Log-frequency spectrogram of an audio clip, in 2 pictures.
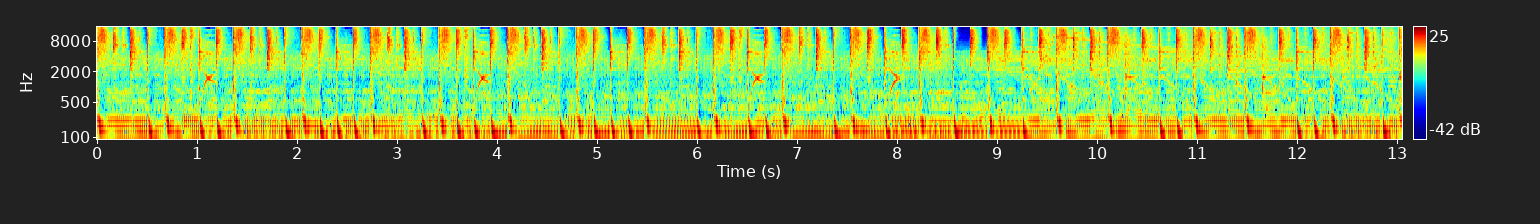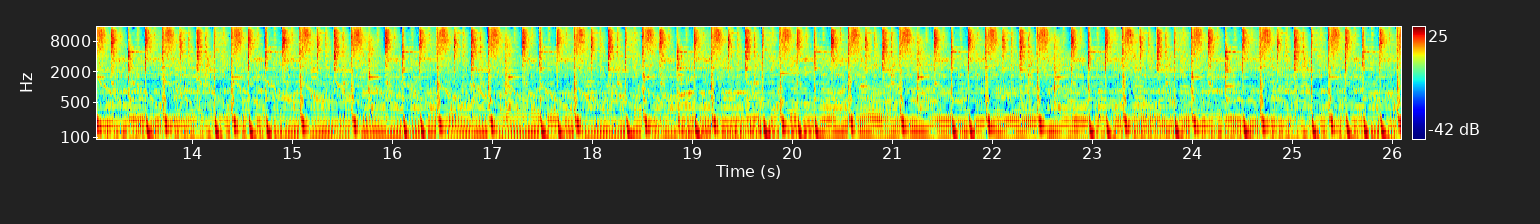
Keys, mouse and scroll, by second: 0.4 KP_0, 2.5 KP_Enter, 3.6 KP_0, 4.0 KP_1, 4.8 KP_Enter, 7.6 KP_Enter, 9.7 KP_0, 14.6-15.2 scroll down 4, 16.3 click, 18.0 shift+d.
